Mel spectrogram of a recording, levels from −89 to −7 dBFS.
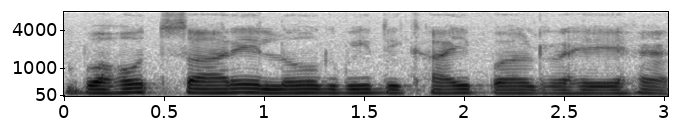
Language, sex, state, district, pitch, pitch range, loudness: Hindi, male, Jharkhand, Deoghar, 125 Hz, 120-130 Hz, -16 LUFS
